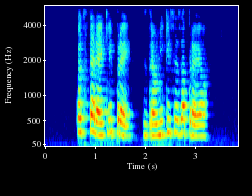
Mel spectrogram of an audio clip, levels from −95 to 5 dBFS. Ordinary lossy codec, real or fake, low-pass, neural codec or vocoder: none; real; 5.4 kHz; none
